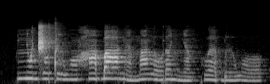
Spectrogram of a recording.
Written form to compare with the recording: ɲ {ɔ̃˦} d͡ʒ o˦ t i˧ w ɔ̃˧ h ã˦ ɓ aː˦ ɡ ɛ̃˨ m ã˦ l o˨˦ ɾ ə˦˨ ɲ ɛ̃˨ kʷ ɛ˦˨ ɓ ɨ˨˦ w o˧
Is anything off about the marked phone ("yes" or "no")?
no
